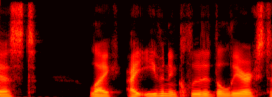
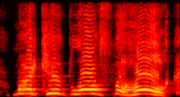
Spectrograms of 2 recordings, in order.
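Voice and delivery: very high, shrill, loud yell; 6 dB louder than usual. Telling a story, the speaker acts out a man holding up a comic; retelling a yell. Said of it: "he just yells".

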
